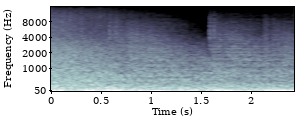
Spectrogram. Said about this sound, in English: this guy's firing 4 guns off starboard, 4 guns off bow, his little 40 mils and his rocket launchers all in some random direction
